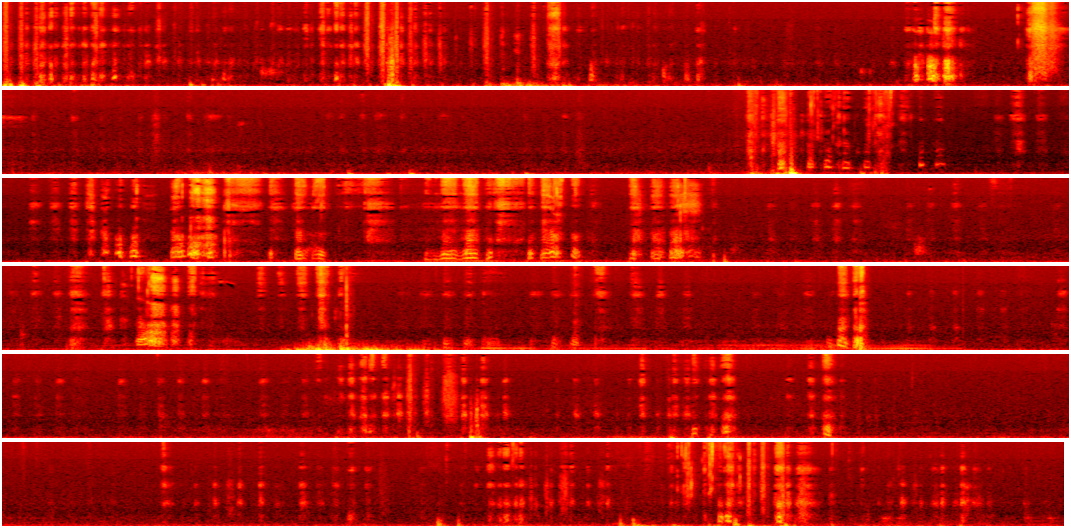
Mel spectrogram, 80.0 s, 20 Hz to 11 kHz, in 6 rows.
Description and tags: Sniffing Dog 2
Jack Russell dog sniffing.
animal, dog, eat, eating, food, jack-russell, nose, smell, sniffing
